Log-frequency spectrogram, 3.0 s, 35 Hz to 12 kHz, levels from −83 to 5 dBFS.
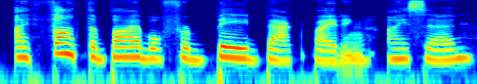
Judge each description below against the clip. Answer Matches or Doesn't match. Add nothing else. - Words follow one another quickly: Doesn't match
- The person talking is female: Matches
